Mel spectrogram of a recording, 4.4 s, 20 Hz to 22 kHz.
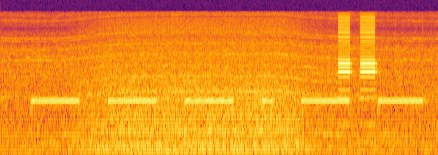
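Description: A vehicle warning beeper in Farming Simulator 15 sounds a steady series of evenly spaced beeps over a constant low engine rumble, with a brief burst of higher chirps near the end.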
